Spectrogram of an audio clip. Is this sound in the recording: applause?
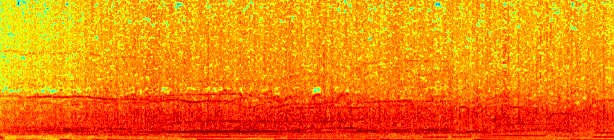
yes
